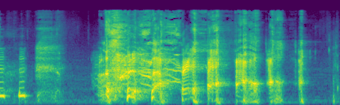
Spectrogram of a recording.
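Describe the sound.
A person imitates a deep, rattling, demonic-sounding cough: a couple of short rasps, then a long, harsh series of gravelly, growling hacks bursting out loud with no other talk.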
